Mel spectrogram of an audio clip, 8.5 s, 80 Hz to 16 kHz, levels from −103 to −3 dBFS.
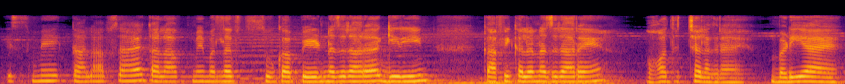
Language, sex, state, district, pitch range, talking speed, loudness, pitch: Hindi, female, Uttar Pradesh, Budaun, 200-215 Hz, 200 wpm, -21 LUFS, 210 Hz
